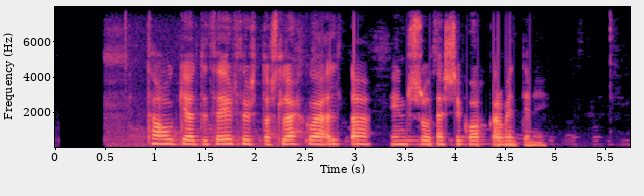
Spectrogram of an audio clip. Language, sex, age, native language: Icelandic, female, 30-39, Icelandic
